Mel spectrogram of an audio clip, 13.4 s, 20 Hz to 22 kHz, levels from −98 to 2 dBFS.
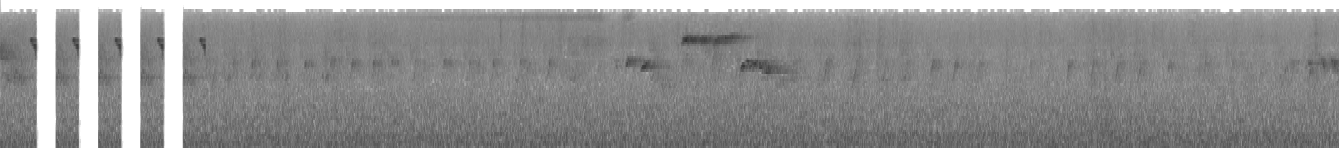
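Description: From 0.35 s to 2.05 s the audio shows a stutter with silent gaps. A burst of sound 218 ms long plays, then drops into digital silence for about 206 ms. The same burst returns four times at an even 424 ms pace. The likely cause is a stalled player or stream that replays its last fragment on each retry and then runs empty. Whatever should have played in those gaps is gone.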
